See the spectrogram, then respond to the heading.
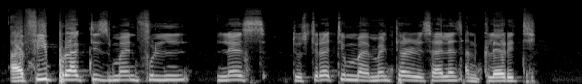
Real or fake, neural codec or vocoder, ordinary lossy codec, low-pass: real; none; none; 14.4 kHz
